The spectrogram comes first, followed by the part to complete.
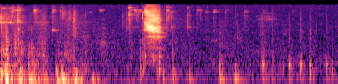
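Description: Dog sniffing: one loud sniff about two seconds in, then a run of short, quick sniffs near the end. Dull handling rumble from the moving phone in the first second.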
